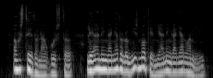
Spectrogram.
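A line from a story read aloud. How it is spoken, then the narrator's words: Exclaimed. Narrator (Spanish): ella exclamó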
